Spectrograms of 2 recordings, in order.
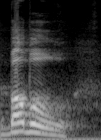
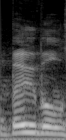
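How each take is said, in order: First: The first vowel is a short 'uh' sound. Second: The first vowel is a long 'oo' sound. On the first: The speaker calls it wrong. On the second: The speaker calls it right.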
